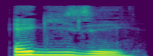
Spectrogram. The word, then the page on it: aiguiser: français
